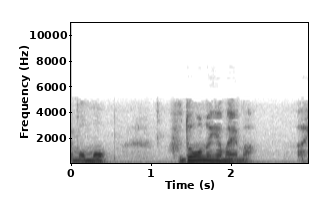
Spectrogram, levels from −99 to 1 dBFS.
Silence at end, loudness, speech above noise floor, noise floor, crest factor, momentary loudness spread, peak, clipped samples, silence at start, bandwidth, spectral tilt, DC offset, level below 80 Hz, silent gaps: 0 s; -23 LUFS; 31 dB; -52 dBFS; 18 dB; 18 LU; -6 dBFS; under 0.1%; 0 s; 5 kHz; -12 dB/octave; under 0.1%; -50 dBFS; none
